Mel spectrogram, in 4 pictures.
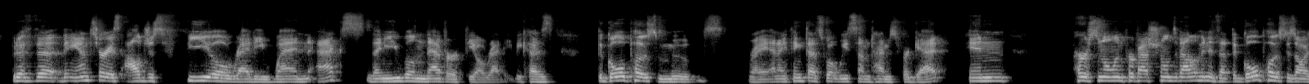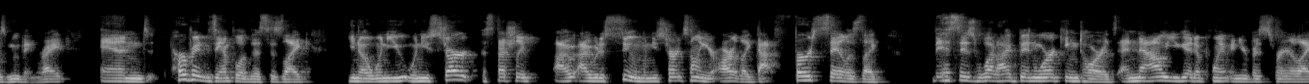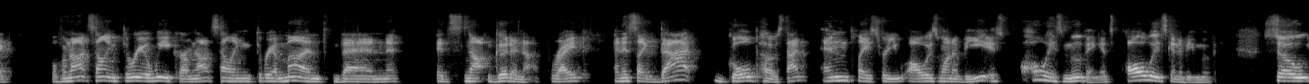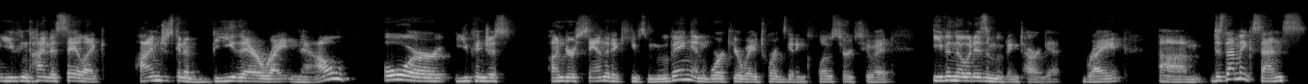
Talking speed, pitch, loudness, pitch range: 210 wpm, 150 Hz, -23 LUFS, 130-165 Hz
